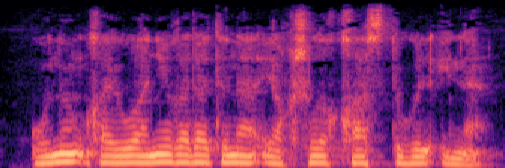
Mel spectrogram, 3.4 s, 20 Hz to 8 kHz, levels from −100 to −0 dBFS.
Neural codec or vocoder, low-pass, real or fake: none; 7.2 kHz; real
